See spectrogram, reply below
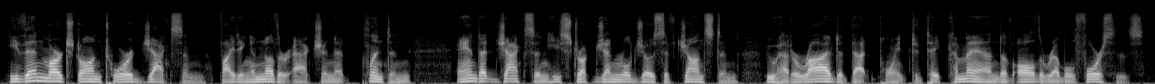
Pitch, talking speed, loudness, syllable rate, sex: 110 Hz, 170 wpm, -20 LUFS, 4.8 syllables/s, male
